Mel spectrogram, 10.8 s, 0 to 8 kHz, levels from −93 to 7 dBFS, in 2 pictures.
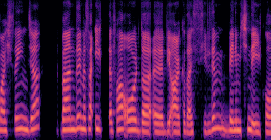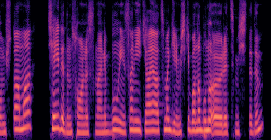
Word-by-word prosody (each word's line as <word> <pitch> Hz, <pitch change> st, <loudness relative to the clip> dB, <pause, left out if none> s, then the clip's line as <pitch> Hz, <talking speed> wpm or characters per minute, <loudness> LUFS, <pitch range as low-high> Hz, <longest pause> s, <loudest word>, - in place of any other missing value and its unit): başlayınca 235 Hz, +4 st, -1 dB, 0.4 s
ben 225 Hz, +1 st, +4 dB
de 265 Hz, +1 st, +2 dB
mesela 240 Hz, 0 st, 0 dB
ilk 240 Hz, -3 st, -5 dB
defa 215 Hz, +5 st, +1 dB
orada, 210 Hz, -4 st, +2 dB
eee, 175 Hz, -2 st, +2 dB
bir 185 Hz, -1 st, +1 dB
arkadaş 175 Hz, -1 st, -1 dB
sildim. 225 Hz, +8 st, -4 dB
Benim 215 Hz, 0 st, +3 dB
için 230 Hz, +3 st, -1 dB
de 190 Hz, -, +3 dB
ilk 175 Hz, +1 st, -3 dB
olmuştu. 175 Hz, +6 st, -2 dB
Ama 275 Hz, +6 st, +3 dB, 0.3 s
şey 260 Hz, -1 st, +3 dB
dedim 175 Hz, -7 st, 0 dB
sonrasında: 170 Hz, 0 st, -4 dB
"Bu 220 Hz, 0 st, 0 dB
insan 200 Hz, +4 st, -1 dB
iyi 215 Hz, -2 st, +1 dB
ki 195 Hz, -, -3 dB
hayatıma 200 Hz, +3 st, +2 dB
girmiş 180 Hz, -5 st, -2 dB
ki 225 Hz, -3 st, -4 dB
bana 210 Hz, +1 st, +3 dB
bunu 210 Hz, +1 st, +4 dB
öğretmiş," 170 Hz, +1 st, 0 dB
dedim. 190 Hz, -, -5 dB
205 Hz, 170 wpm, -24 LUFS, 180-230 Hz, 0.4 s, ben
